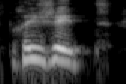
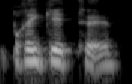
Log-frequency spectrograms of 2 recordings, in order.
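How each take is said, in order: First: The name is said with a French pronunciation. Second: The name is said with a German pronunciation. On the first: The speaker calls it right. "I'm Swiss French, so it's Brigitte" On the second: The speaker calls it wrong. "If I was Swiss German, then it would be Brigitte. I don't like it. It sounds too harsh"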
